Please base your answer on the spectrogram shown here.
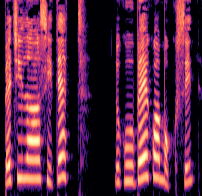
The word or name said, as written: pejila'sit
